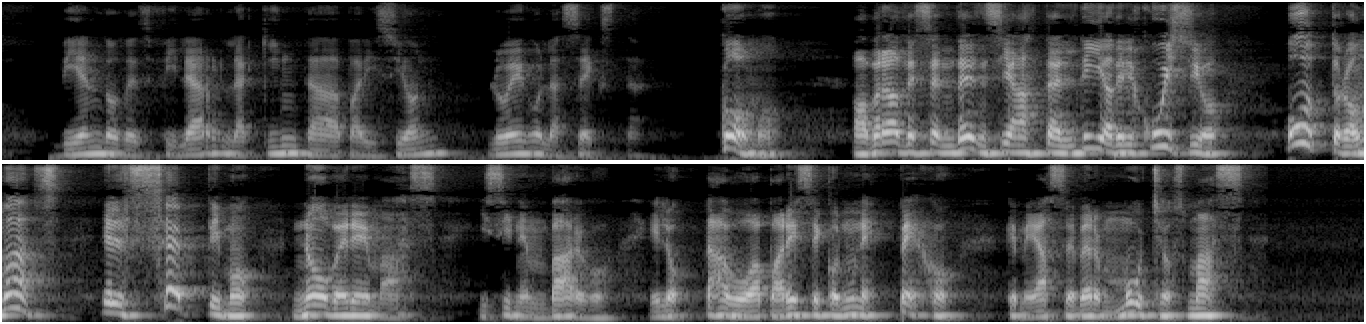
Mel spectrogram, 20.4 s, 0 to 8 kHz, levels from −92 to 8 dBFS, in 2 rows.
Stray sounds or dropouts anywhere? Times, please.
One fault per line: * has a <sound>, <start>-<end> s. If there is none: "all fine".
all fine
